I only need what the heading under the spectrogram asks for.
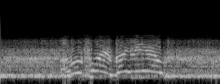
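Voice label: English on fire mood med; speech; War Thunder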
